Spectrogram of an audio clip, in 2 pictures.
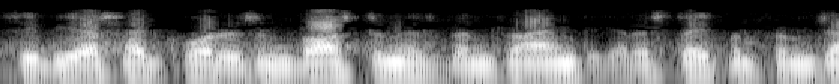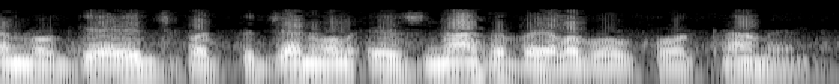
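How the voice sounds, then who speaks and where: An actor playing a composed male news anchor in a 1940s radio drama, giving a formal, measured bulletin. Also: medium pitch, steady tone, close to an everyday voice. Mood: composed, businesslike. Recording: dull old radio recording, faint noise.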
